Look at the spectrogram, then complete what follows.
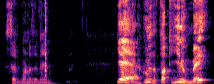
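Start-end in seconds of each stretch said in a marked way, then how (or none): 1.7-3.1 louder, higher rough voice; gruff dwarf challenge. Acted. Second dwarf confronts the prince, loud. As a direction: demand it like a rowdy dwarf. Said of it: "asked another".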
